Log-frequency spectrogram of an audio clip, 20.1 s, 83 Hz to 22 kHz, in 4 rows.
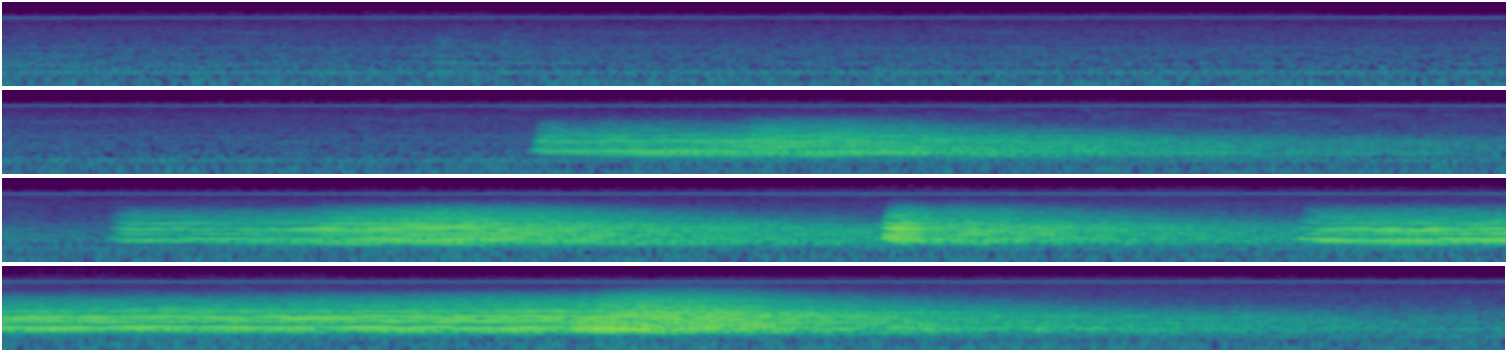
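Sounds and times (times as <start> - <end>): locomotive air horn blasts: 6.8 - 9.2, 10.4 - 20.0.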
